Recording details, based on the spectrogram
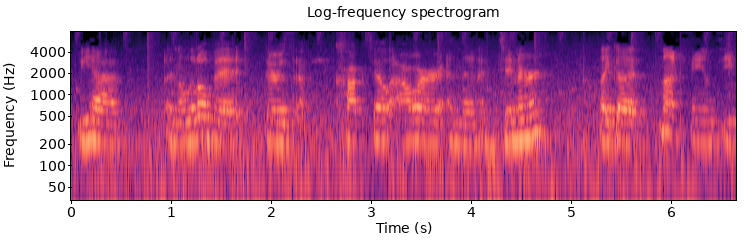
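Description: A young woman who is losing her voice chats cheerfully into a camera held at arm's length. Her sound is echoey, with music running behind. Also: mid-range voice. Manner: cheerful, laughing often. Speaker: vlogger. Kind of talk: casual vlog chat. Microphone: handheld camera at arm's length.

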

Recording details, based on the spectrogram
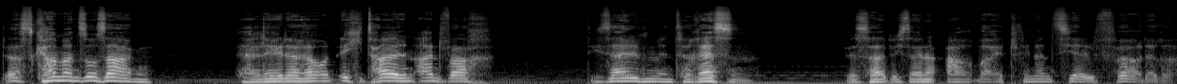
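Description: A man's voice: medium pitch, takes it slowly, faint music behind. A man acting a pompous, condescending older lord with formal, theatrical courtesy in a fantasy audio drama. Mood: smug, courteous. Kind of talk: fan-made German fantasy audio drama.

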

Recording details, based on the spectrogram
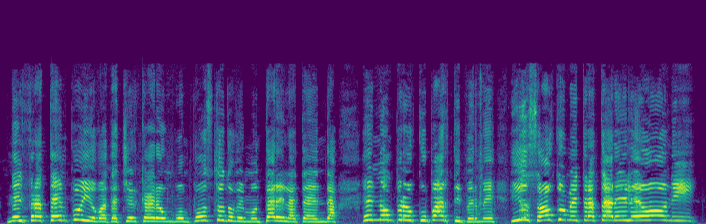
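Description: A woman's voice: extremely high pitch, normal speed, sharp tone. A woman voicing a cheeky, scheming young boy in a children's cartoon dub. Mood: sly, teasing.

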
